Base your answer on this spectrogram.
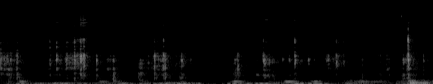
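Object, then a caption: Plastic flame bulb on a plastic candle tube. Long nails tap quickly on the small orange plastic flame bulb atop the plastic candle tube of a 1980s window light. The result is a run of light, dry plastic clicks with very short decay, a brief pause near the middle, and a louder tap near the end.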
